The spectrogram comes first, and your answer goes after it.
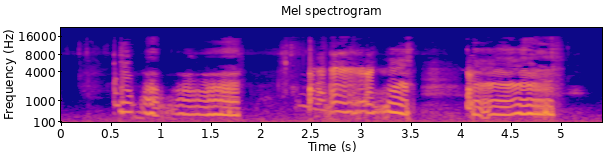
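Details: Pet fox named Alice complaining while playing and nipping: three long, quavering, whining cries, each opening with a sharp rising yelp then holding a wobbling tone about a second, in a quiet room.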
